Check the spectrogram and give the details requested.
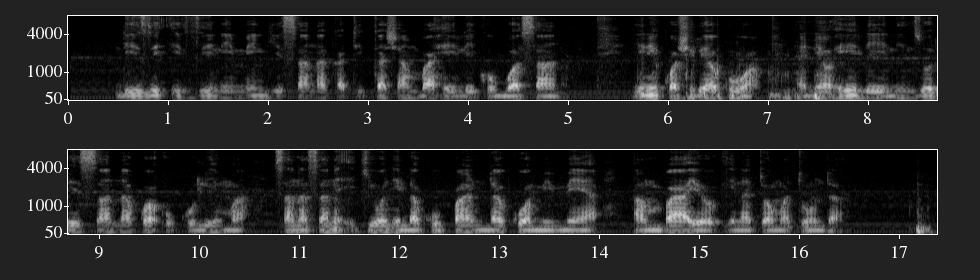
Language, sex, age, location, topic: Swahili, male, 18-24, Kisumu, agriculture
